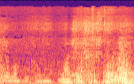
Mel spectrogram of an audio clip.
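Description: Speech only: quiet talking, with a couple of drawn-out vocal sounds near the start.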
